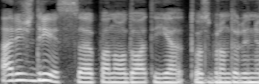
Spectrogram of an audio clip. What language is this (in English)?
Lithuanian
